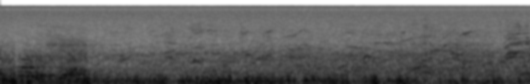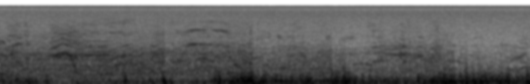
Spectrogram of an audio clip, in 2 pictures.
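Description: Outdoor ambience picked up by a camcorder: wind buffeting the microphone, with many short high calls scattered through it.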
